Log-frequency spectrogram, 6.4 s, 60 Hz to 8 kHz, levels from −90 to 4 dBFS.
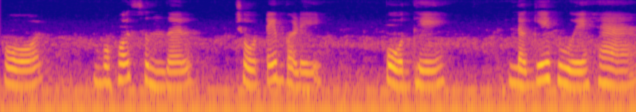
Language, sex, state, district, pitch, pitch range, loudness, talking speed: Hindi, female, Punjab, Pathankot, 200 Hz, 185-225 Hz, -16 LUFS, 85 wpm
